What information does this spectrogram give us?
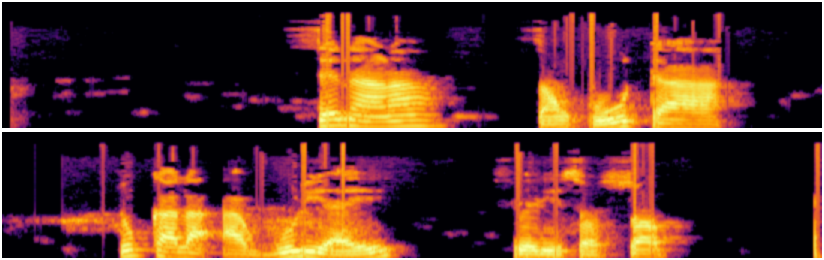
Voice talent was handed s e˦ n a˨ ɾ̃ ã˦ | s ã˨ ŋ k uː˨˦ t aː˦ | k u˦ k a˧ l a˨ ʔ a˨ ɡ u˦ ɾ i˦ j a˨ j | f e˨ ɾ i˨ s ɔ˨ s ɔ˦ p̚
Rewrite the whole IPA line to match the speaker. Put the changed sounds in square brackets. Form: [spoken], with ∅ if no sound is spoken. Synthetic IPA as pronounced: s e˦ n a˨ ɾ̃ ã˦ | s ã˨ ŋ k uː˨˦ t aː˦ | [t] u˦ k a˧ l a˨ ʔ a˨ ɡ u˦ ɾ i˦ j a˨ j | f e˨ ɾ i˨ s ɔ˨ s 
